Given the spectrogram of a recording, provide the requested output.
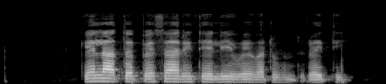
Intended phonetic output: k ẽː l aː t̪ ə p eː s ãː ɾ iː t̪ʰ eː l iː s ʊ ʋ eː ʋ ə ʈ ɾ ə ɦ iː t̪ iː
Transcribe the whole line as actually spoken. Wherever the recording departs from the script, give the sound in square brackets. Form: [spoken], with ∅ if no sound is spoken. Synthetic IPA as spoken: k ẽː l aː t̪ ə p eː s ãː ɾ iː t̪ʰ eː l iː [∅] ʊ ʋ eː ʋ ə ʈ ɾ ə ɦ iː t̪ iː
